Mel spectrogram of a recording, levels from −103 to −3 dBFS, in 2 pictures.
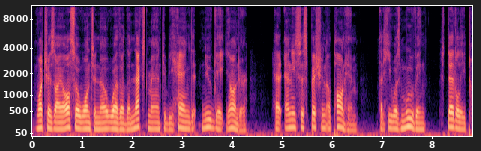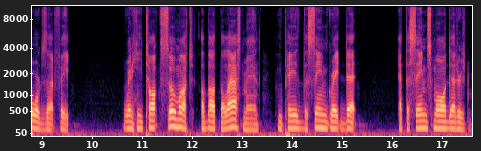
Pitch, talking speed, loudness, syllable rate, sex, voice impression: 130 Hz, 175 wpm, -20 LUFS, 4.9 syllables/s, male, masculine, adult-like, slightly tensed, slightly weak, slightly muffled, cool, intellectual, calm, mature, reassuring, wild, slightly lively, slightly modest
